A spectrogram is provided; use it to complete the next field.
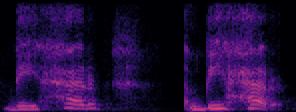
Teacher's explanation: وجہ یہ ہے کہ اس کے ساتھ واو مدہ ہے، فَأْذَنُوا بِحَرْبٍ مِّنَ اللَّهِ، اب دیکھیے بحر، حر، را کو پہلے میں اس کو آگے لے کے چلوں گی لیکن پہلے اس کو دیکھ لیں، بحر، بحر، اس میں دیکھیے ایک تو ہا کو آپ نے گلے سے پڑھنا ہے، دوسرا را کو یہاں ہیوی کرنا ہے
